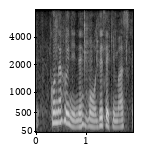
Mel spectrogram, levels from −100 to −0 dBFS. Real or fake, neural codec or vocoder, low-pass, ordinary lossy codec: real; none; none; none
